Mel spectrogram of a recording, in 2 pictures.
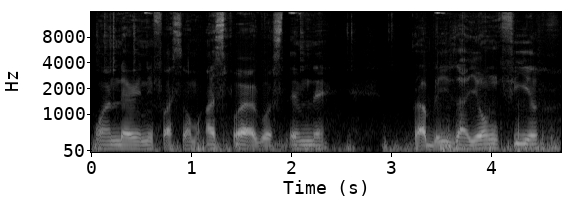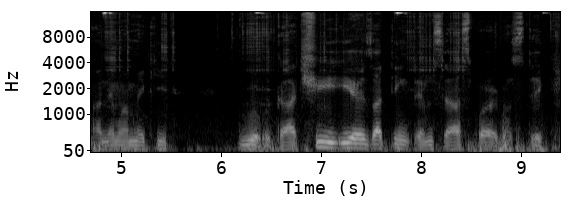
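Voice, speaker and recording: A man with a dark, mellow tone and fairly low pitch talks at a moderate pace in a relaxed tone, with ordinary pitch variation. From Jamaica. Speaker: vlogger and farm worker. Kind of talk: casual vlog. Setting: outdoors riding a bicycle on a country road. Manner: relaxed, patois-heavy.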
